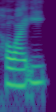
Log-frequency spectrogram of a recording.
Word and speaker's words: Hawaii: She like, I say Hawaii. So Oh, right. That is how you're supposed to say it. Yeah. she said, I guess because, she's indigenous, so she knows the correct way to say it.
